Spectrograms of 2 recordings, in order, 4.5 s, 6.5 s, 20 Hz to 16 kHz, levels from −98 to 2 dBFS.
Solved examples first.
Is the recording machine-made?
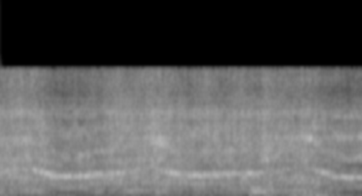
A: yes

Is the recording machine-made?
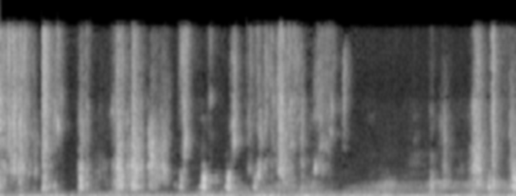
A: no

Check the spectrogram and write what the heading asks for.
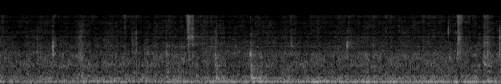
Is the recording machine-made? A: yes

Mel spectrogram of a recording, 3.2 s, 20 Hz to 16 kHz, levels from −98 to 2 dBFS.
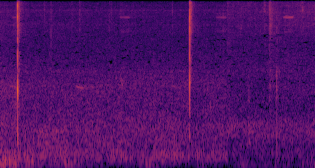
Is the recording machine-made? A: no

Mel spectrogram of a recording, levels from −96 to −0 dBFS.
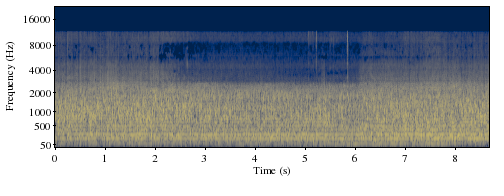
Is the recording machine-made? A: yes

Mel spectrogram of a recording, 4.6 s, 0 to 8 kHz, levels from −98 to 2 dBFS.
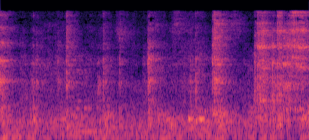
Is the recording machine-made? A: no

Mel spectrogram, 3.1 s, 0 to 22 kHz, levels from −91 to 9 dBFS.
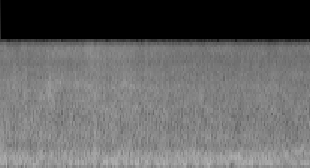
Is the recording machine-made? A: yes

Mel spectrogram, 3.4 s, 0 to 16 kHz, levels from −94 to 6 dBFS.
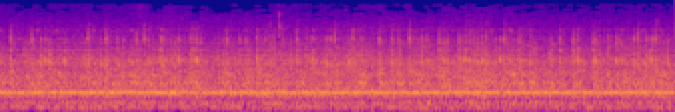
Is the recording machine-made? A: yes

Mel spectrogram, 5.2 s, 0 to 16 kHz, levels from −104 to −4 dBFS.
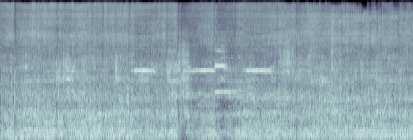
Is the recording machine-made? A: yes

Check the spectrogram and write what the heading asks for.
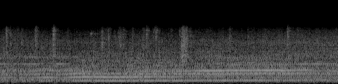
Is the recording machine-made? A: no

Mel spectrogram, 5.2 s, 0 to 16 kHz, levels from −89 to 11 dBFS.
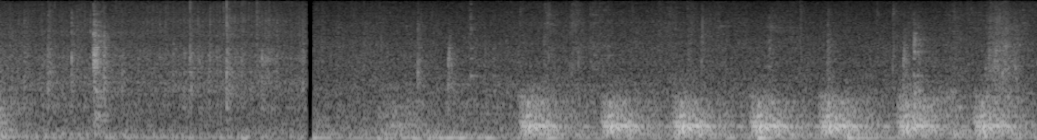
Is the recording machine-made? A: no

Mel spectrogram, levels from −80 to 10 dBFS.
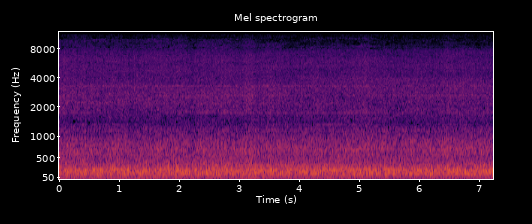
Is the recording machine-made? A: no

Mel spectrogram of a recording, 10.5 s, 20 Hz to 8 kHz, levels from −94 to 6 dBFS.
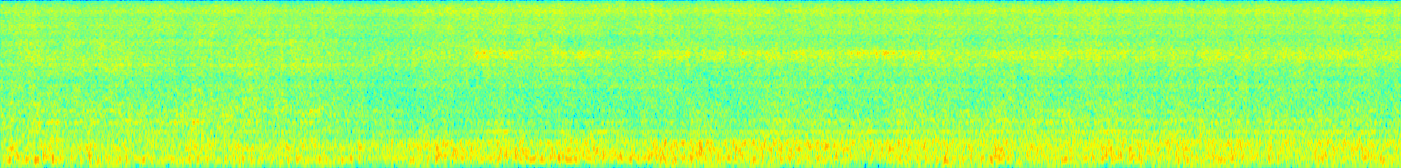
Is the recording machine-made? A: yes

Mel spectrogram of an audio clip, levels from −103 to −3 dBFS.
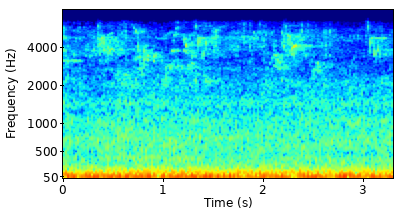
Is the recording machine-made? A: no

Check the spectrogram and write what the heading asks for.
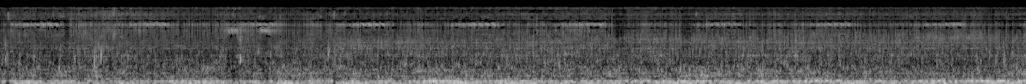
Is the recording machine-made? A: yes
